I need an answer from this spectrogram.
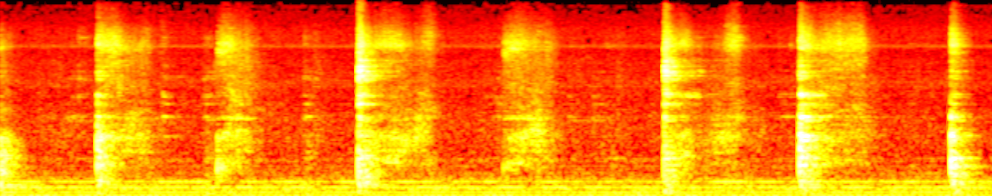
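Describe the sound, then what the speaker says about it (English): Macaroni salad being stirred in a bowl, with a spoon knocking and scraping against the sides in irregular clinking strokes about every second or so, close and fairly loud, with no talking. "I am mixing the macaroni salad."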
